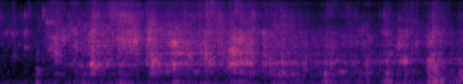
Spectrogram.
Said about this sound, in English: fill up with hot water to the fill line, put the cap on, and then give her a good shake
